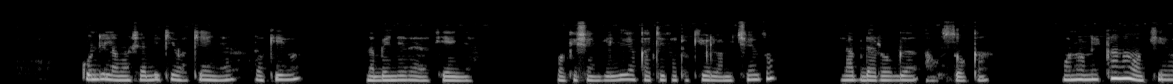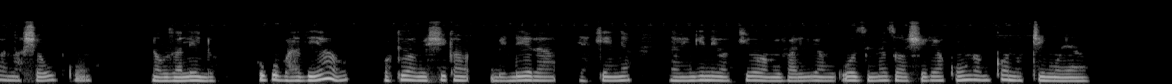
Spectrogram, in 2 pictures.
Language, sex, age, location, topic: Swahili, female, 18-24, Kisumu, government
